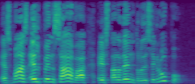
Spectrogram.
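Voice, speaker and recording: A man whose first language is English preaching a sermon in Spanish, addressing the congregation as brothers and slowing down to stress key phrases. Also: very high-pitched, pushed and bright. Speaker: pastor.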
